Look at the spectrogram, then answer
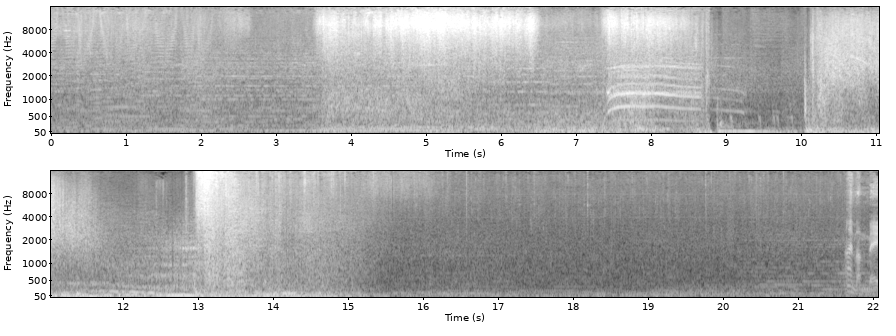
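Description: A boom tube destabilizes and explodes in the fighting game Mortal Kombat vs DC Universe. Loud, crackling, roaring blasts swell in waves, with sharp whooshing bursts in the middle, then fade to a low hiss.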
